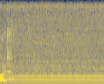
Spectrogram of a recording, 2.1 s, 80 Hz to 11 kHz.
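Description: Hot-air rework gun of a 2-in-1 soldering station running, its blower giving a steady, even hum.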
